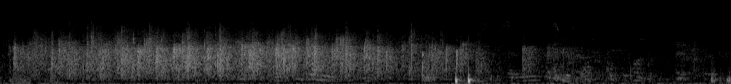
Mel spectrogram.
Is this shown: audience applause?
yes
